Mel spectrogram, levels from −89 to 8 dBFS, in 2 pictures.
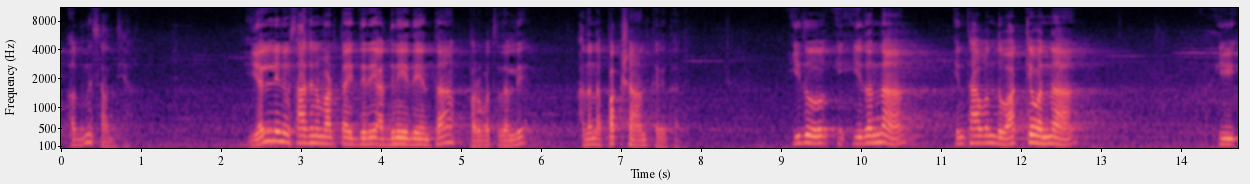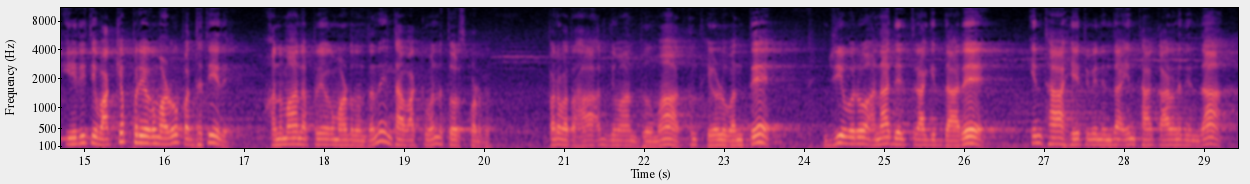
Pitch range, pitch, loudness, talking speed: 125-160 Hz, 135 Hz, -20 LUFS, 90 wpm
